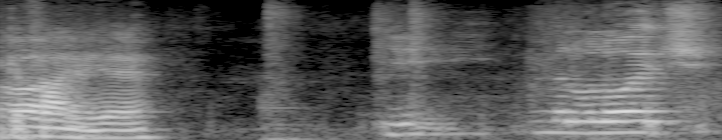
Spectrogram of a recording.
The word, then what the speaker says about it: Milivojevic: Milivojevic. How do you say it? I say just like you say it, just like that, yeah.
